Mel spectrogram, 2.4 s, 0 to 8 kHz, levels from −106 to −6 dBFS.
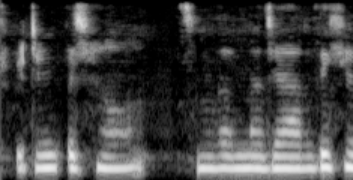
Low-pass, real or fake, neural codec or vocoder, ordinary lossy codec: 7.2 kHz; fake; codec, 16 kHz, 4 kbps, FreqCodec, larger model; none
